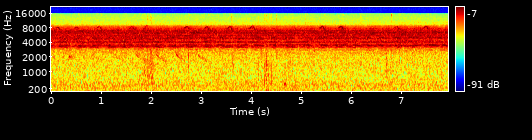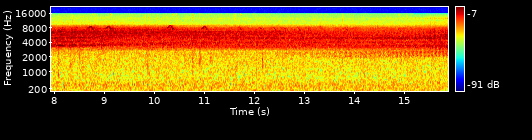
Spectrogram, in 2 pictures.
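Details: Summer cicada chorus forming a dense, continuous high buzzing hiss, with faint thin bird chirps and a few soft ticking notes scattered over the drone.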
